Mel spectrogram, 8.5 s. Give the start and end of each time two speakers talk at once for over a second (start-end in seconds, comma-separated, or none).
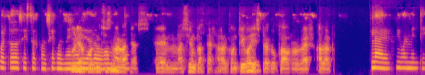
1.4-2.6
